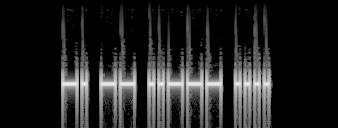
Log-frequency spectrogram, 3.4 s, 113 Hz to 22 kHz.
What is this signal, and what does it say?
Morse code, heard as a keyed tone, about 25 wpm, 700 Hz. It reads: NM2H
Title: USA Call Signs - 4 Characters - 4x Character Spacing - 25wpm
